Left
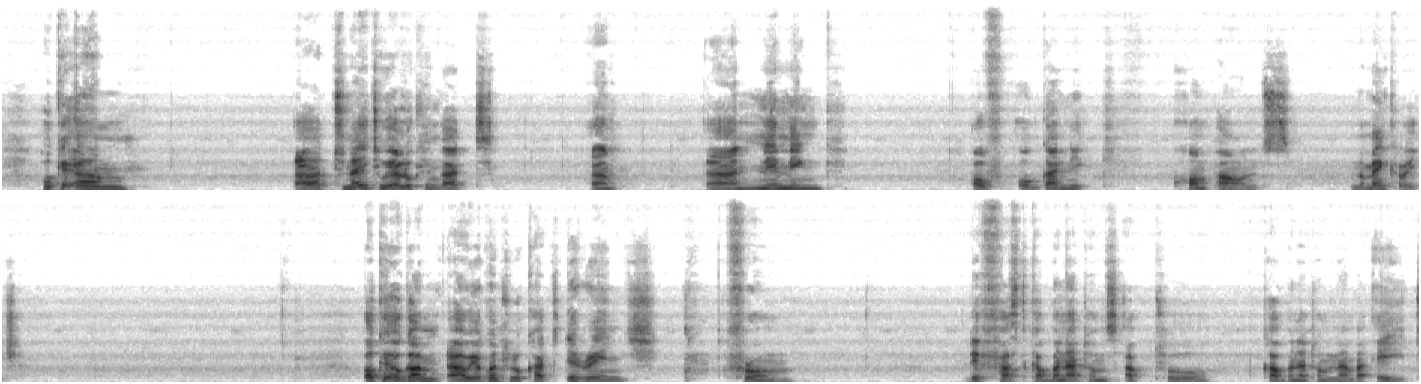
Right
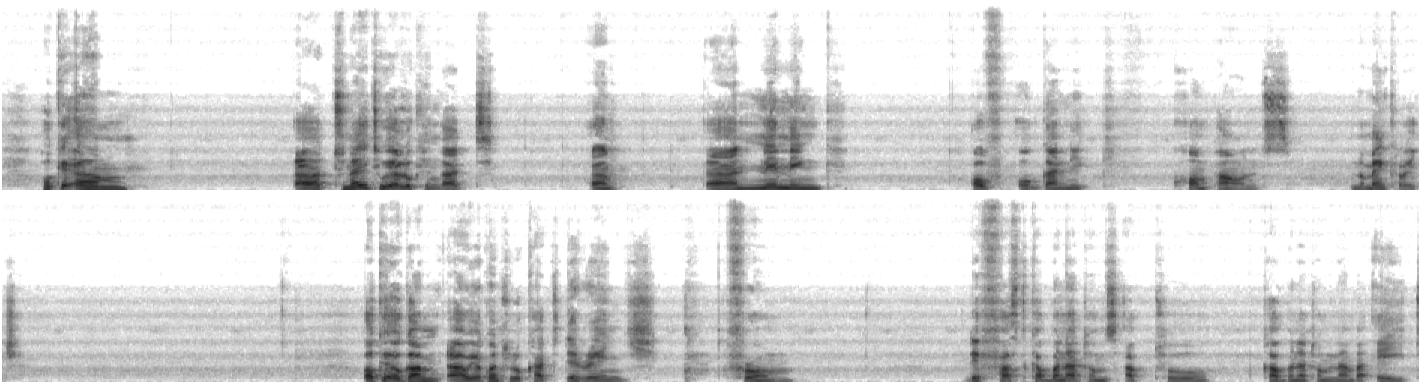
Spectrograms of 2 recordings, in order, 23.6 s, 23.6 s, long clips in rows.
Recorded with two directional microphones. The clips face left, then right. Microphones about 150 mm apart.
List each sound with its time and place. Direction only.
0.3 s speech: 35° right (ahead or behind)
2.4 s speech: 40° right (ahead or behind); by 4.1 s 10° right (ahead or behind)
4.9 s speech: 40° right (ahead or behind)
5.8 s speech: 55° right (ahead or behind)
8.0 s speech: 25° right (ahead or behind)
8.4 s speech: 10° right (ahead or behind)
11.3 s speech: 15° right (ahead or behind)
14.8 s speech: 15° right (ahead or behind)
19.8 s speech: 20° right (ahead or behind)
